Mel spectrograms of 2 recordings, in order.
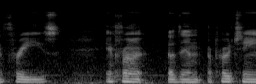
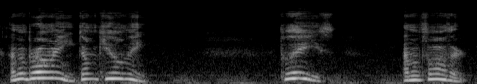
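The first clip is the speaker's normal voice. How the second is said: very high, loud pleading cries; desperate yelling; 13 semitones higher, 8 dB louder than usual. Acted. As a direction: beg for your life at full voice. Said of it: "He yells".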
